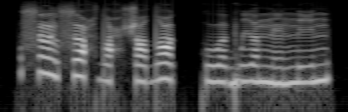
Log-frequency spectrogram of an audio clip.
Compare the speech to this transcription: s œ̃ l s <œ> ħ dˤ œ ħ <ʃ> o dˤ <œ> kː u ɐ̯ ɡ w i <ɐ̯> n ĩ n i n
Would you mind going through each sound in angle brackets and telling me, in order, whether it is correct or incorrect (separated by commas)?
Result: correct, correct, correct, correct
